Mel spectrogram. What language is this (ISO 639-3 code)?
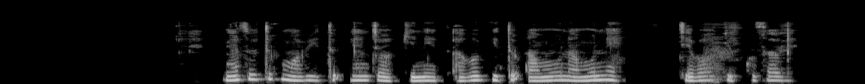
kln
